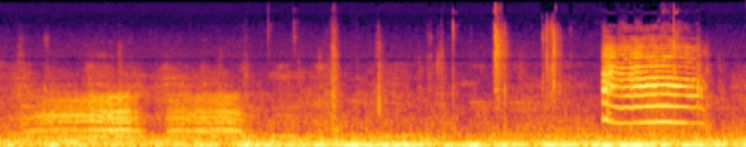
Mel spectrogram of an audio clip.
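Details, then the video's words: Kitten out in the cold, wanting in yet frightened of the household cat: two lower, hoarse drawn-out cries early on, a quiet stretch with faint clicks, then one short clear high meow near the end over steady low rumble. "A new kitten want to come inside my room but he was afraid with my own cat"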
